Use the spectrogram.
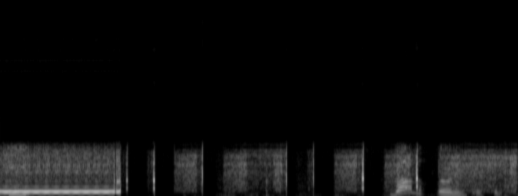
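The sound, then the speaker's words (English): A steady, loud telephone tone plays as a phone is dialed. It holds for about a second, then cuts off, and people talk over a narrow, phone-like line. “His assistant dials his phone, and while the phone is basically dialing,”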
